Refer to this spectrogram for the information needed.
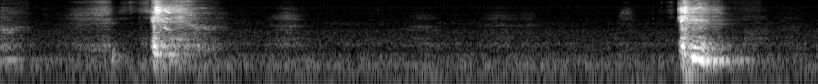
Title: Can't Stop Sneezing 🤧 (F) Happy Thanksgiving!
